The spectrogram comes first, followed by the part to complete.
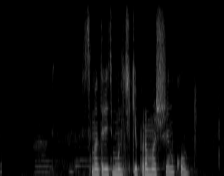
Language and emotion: Russian, neutral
